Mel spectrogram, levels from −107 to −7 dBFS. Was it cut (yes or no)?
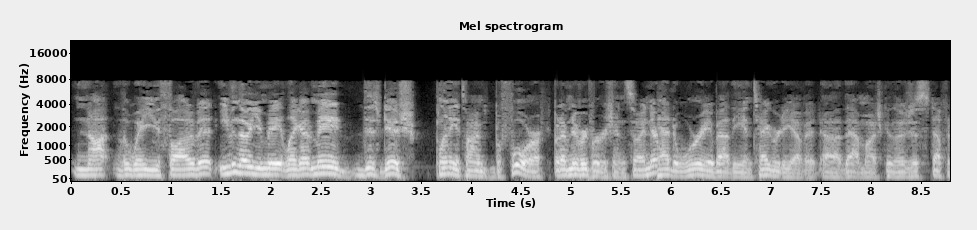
yes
